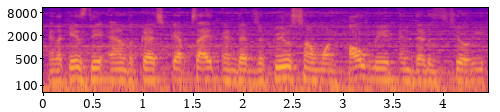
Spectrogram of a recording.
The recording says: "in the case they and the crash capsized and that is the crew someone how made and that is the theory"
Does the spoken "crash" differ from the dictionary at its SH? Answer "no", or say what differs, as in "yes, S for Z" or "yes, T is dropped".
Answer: yes, S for SH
